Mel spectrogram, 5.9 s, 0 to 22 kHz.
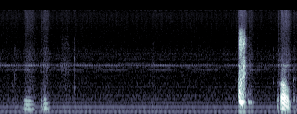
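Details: Infant's first sneeze, recorded on a 1994 home video. Sharp, brief sneezing bursts after soft baby sounds, over steady tape hiss: a sneeze.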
